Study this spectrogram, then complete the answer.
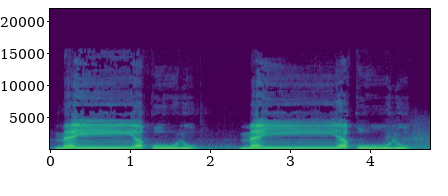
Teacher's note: ننتبه أن الإدغام عند الياء وكذلك عند الواو يخرج من الفم مع الأنف، فالياء من الفم والغنة من الأنف بشكل متساو، فلا يغلب أحدهما على الآخر، فلا نقول من يقول بالاعتماد على الفم كثيرا، ولا نقول من يقول بالاعتماد على الأنف فقط، وإنما يخرج الإدغام بشكل متساو من كلا المخرجين كهذا: من يقول يقول آمنا بالله وباليوم الآخر.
